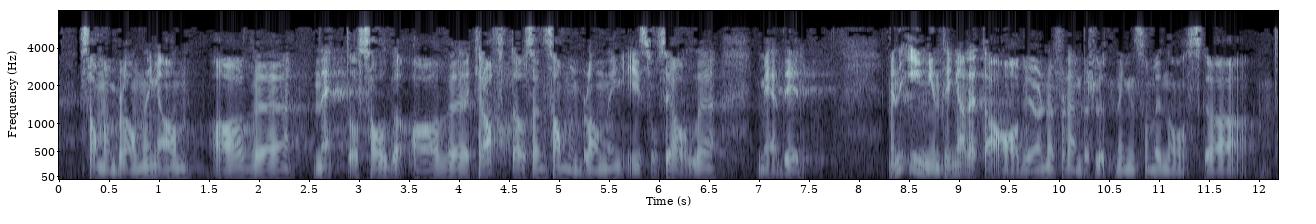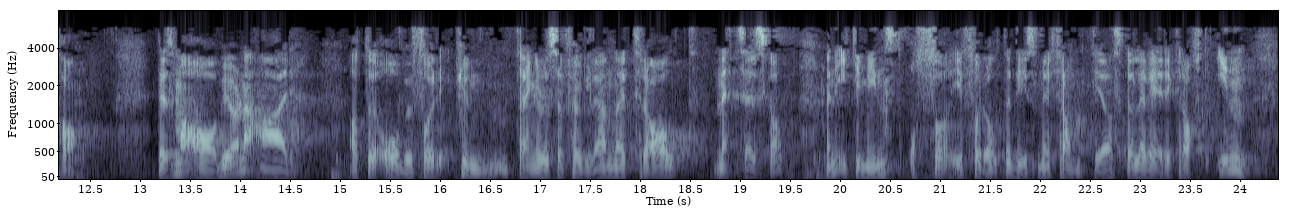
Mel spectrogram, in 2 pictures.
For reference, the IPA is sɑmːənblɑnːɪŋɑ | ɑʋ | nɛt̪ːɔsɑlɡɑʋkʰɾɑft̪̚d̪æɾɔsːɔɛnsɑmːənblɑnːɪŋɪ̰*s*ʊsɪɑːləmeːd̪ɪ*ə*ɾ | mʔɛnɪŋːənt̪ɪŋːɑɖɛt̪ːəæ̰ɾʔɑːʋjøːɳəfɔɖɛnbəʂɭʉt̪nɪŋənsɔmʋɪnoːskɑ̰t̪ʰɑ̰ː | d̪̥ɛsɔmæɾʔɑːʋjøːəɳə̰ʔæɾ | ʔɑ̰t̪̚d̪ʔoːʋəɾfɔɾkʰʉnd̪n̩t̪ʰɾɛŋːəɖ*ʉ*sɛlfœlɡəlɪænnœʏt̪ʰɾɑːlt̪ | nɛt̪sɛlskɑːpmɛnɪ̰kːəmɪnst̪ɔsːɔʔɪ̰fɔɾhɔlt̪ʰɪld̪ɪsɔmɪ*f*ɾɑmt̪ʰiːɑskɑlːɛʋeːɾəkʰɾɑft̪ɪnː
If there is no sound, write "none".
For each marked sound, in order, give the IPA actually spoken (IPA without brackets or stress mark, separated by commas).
s, ə, ʉ, f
